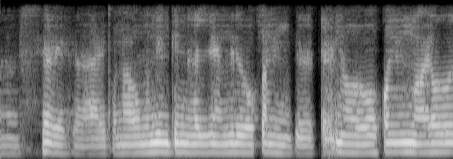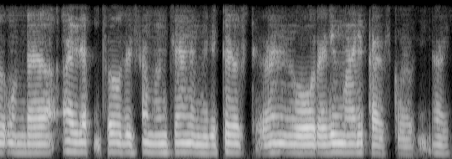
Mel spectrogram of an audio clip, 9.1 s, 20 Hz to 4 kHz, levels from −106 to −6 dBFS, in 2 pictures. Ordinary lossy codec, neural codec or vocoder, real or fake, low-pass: none; codec, 32 kHz, 1.9 kbps, SNAC; fake; 3.6 kHz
